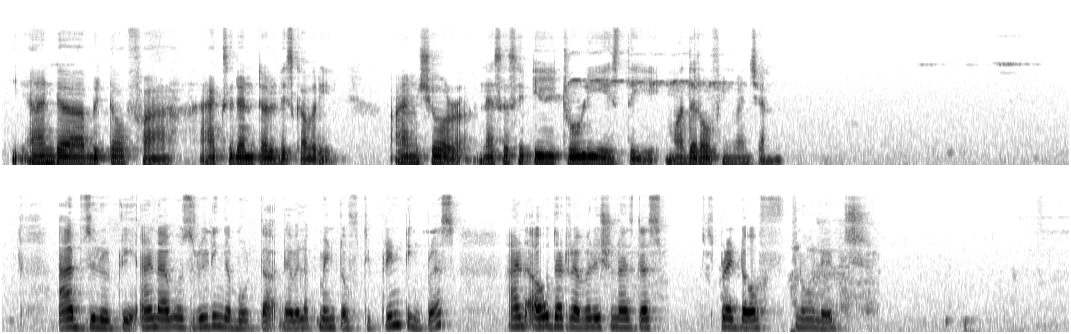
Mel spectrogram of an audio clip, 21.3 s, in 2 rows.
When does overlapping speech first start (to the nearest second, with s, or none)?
none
